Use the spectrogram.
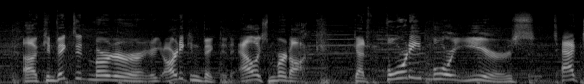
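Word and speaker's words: Murdaugh: you see this actually I think it's pronounced Alex Murdoch oh yeah the guy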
